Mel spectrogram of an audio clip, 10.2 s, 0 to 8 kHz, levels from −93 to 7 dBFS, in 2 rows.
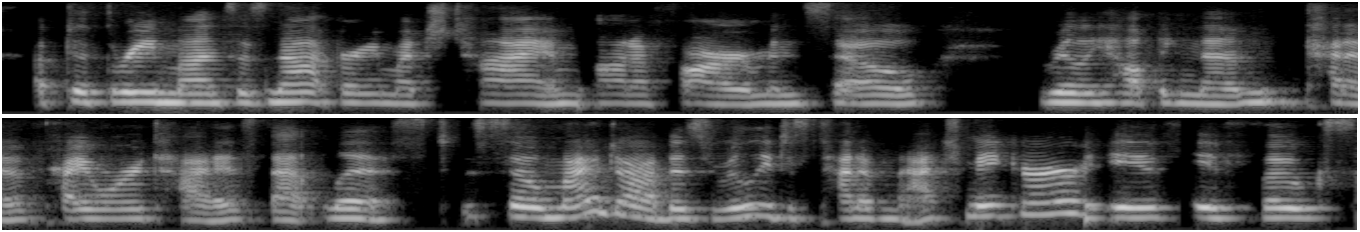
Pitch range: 200-230 Hz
